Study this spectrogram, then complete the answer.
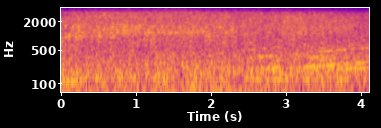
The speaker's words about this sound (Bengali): এখন সে ঢাকা টু সিলেট বাসে চেপেছে।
